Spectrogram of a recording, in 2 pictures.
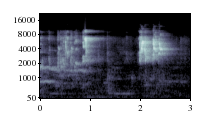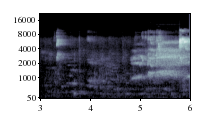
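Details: Lovebirds in a breeding aviary in Aceh give harsh, high-pitched squeaks and squawks in separate bursts with short silences between, ending in a louder, sustained shrill chattering.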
